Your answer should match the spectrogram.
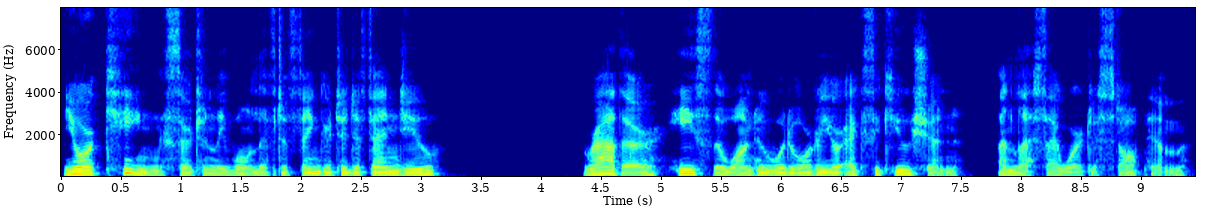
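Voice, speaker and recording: A man's voice: lowish voice, animated, a little mellow. A man playing an ambitious foreign noble in a fantasy audio roleplay, speaking in a formal, composed, courteous and persuasive manner. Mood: formal, coolly persuasive. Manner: formal, measured, deliberate, condescendingly sympathetic. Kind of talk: scripted fantasy ASMR roleplay monologue.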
